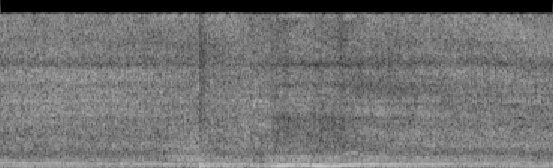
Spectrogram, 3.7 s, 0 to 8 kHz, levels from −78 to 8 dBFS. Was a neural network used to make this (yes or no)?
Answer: yes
